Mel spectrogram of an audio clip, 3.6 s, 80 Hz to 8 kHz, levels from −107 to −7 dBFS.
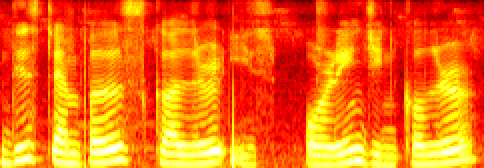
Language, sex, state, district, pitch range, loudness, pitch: English, female, Nagaland, Dimapur, 165-205 Hz, -15 LUFS, 185 Hz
